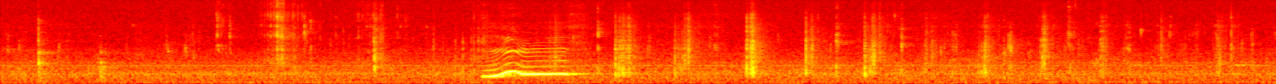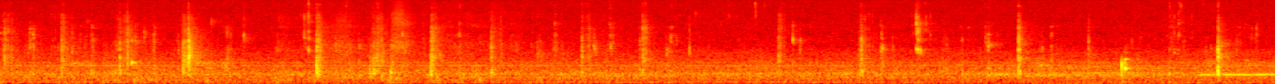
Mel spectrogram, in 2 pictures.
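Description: Close-miked chewing with frequent soft clicks as a person eats spicy raw yellowtail sashimi strips with crispy rice. A loud hummed "mm" of enjoyment comes about five seconds in, and another begins near the end.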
